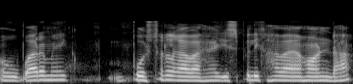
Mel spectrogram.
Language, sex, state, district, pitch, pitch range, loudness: Hindi, male, Jharkhand, Garhwa, 185 Hz, 180-195 Hz, -16 LUFS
